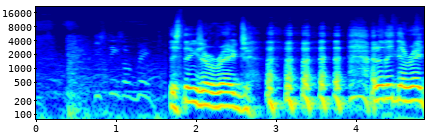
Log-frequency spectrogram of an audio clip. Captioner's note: laughing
